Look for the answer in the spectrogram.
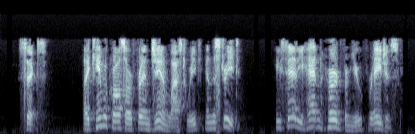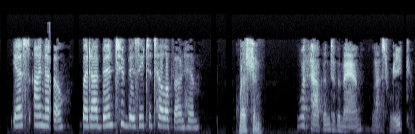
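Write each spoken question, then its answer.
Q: What happened to the man last week?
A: He came across his friend Jim in the street.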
